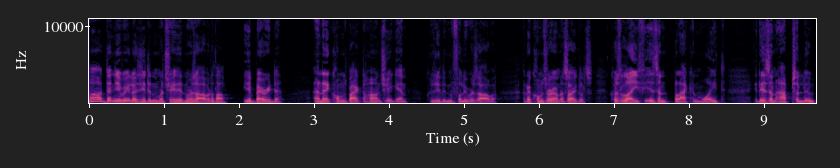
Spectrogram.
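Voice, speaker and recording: A man with a Dublin accent talks at a very fast pace and a medium pitch with lively intonation, in a dry, close sound with no echo. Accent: Dublin Irish. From Ireland (Dublin). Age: 30s. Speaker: actor. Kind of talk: casual chat.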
